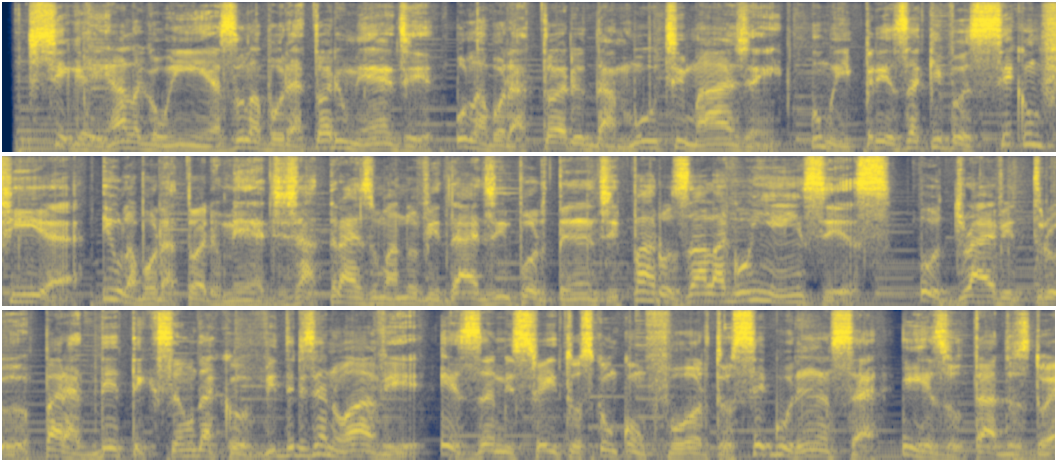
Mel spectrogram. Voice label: Spot Simples Laboratorio

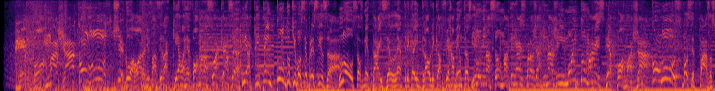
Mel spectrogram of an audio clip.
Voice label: Spot Especial; Comluz

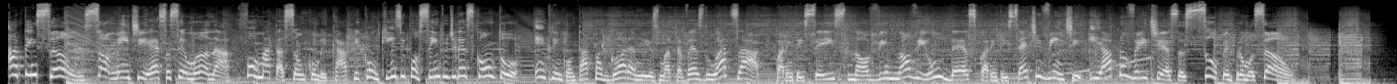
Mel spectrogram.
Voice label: Spot; Atencao somente Sunshine

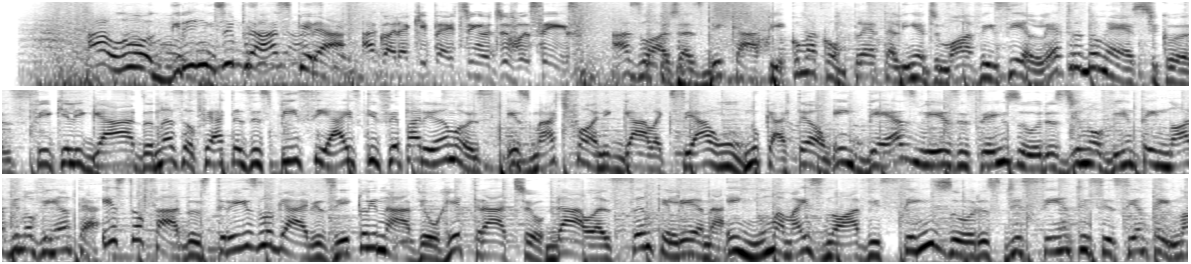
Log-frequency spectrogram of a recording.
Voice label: Spot Especial; Lojas BKP

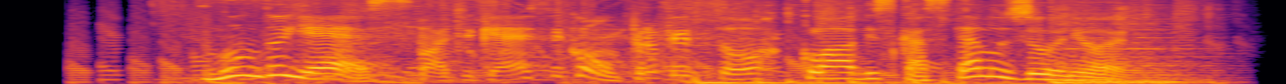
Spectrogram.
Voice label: Vinheta Falada

